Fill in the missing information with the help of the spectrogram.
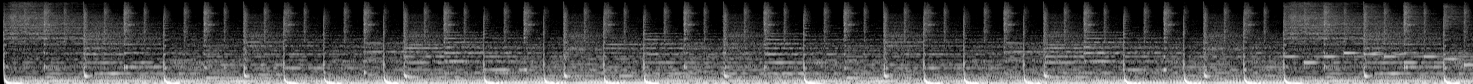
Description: dubstep

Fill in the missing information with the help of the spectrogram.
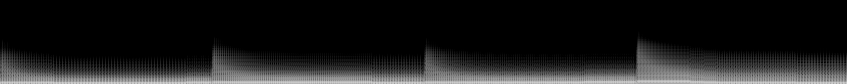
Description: bass, 113BPM; Pony Fan Music Remix Stems

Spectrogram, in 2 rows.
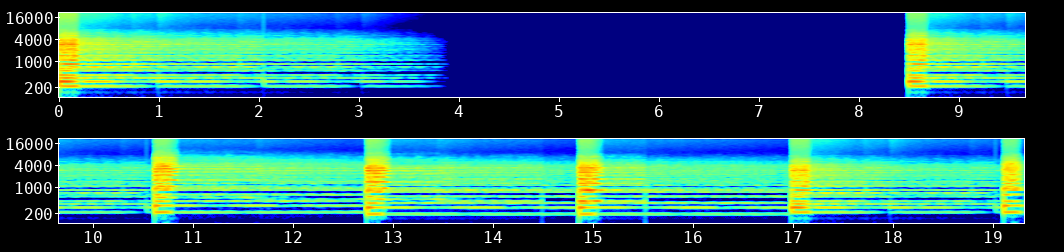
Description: chord hits, 113BPM

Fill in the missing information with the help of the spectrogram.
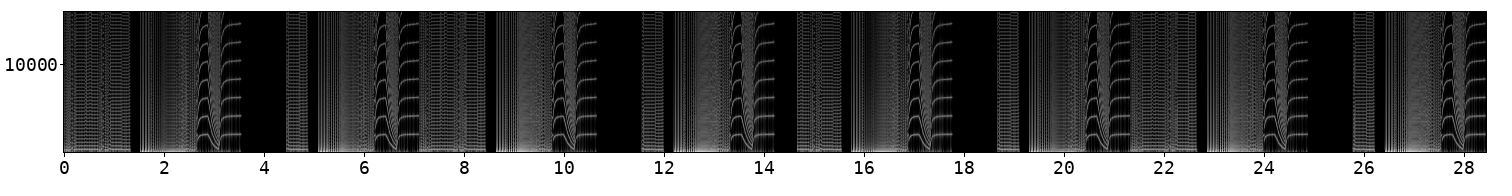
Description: bendy saw

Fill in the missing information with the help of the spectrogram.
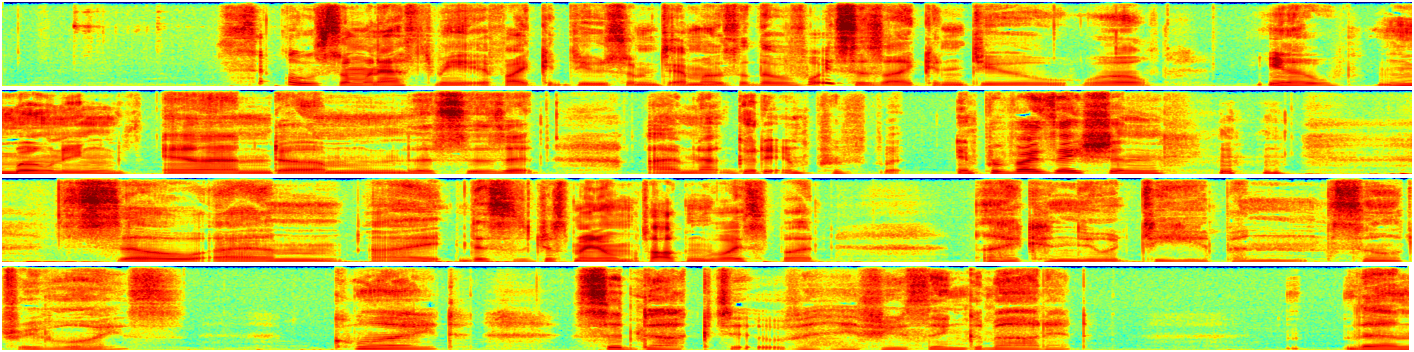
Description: Vocal range

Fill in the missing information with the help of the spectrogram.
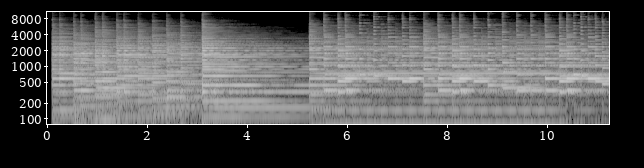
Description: Piano Version; MlpLifegoeson; MLP Fighting is Magic Piano Collection

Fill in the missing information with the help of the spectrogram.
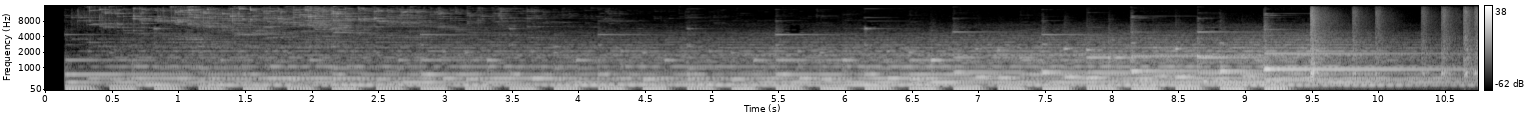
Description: Once in a Blue Moon (Indoor Percussion)

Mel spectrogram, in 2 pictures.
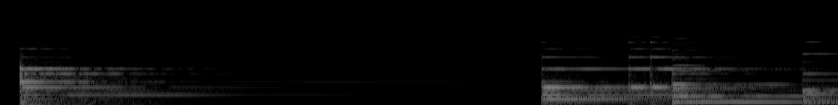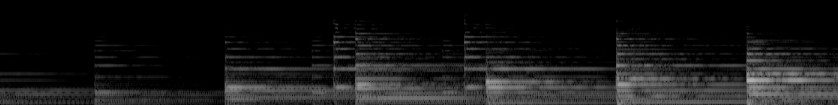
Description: (Piano Instrumental)

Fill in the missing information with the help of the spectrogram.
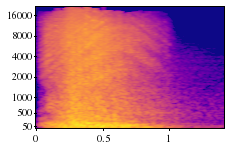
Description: Monster; Zenless Zone Zero

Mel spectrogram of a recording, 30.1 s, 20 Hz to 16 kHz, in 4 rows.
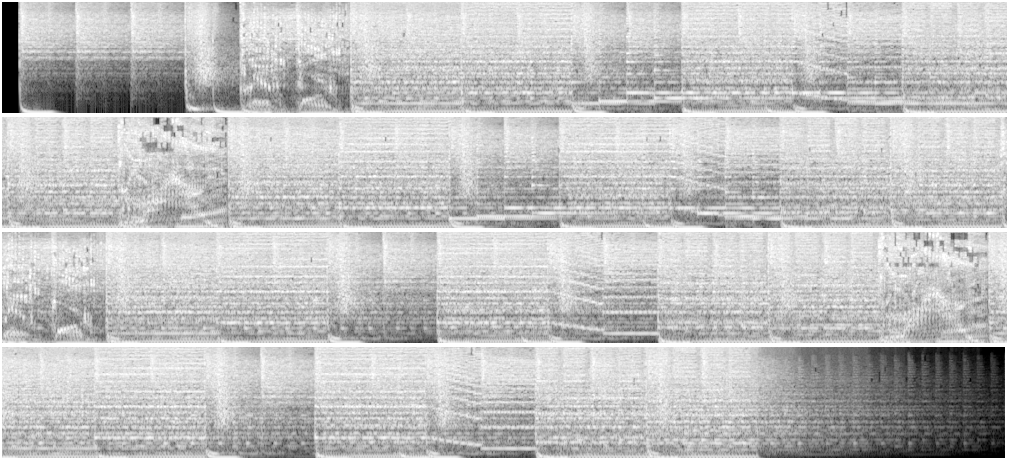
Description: Melodic Dubstep Drop; Wubbix Tutorial; Pony Music Archive 21.03

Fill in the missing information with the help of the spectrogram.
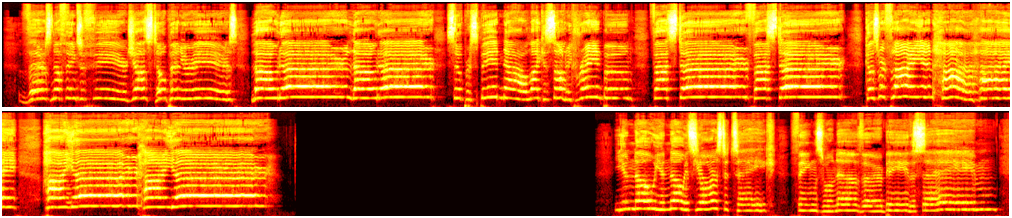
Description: (Acapella); Pony Music Archive

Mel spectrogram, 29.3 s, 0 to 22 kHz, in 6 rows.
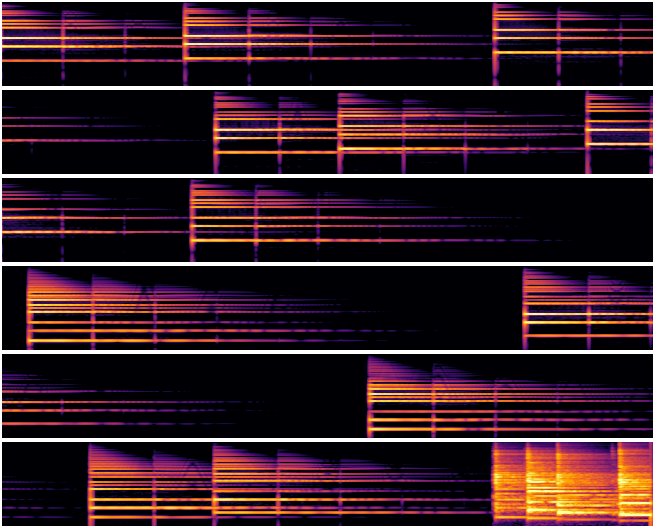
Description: bells intro, 129BPM; Pony Fan Music Remix Stems

